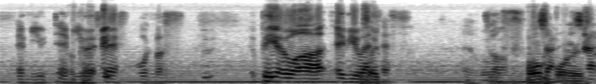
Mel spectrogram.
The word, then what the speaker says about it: Baltimore: The Baltimore natives call it Baltimore. Baltimore. Lovely two place, syllables.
